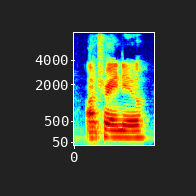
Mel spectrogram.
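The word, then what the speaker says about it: Entre Nous: you I know how to say it now entree new and different strings it's not that they're bad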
